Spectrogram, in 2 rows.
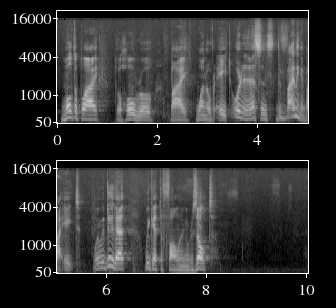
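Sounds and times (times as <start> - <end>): marker drawing on whiteboard: 8.4 - 9.8.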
